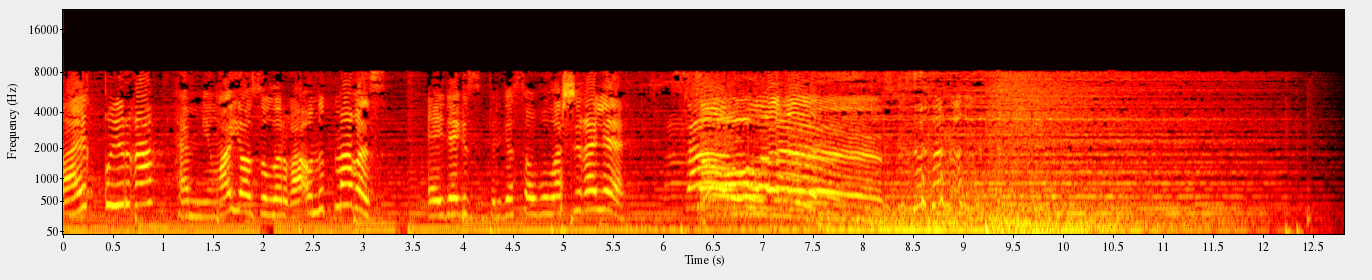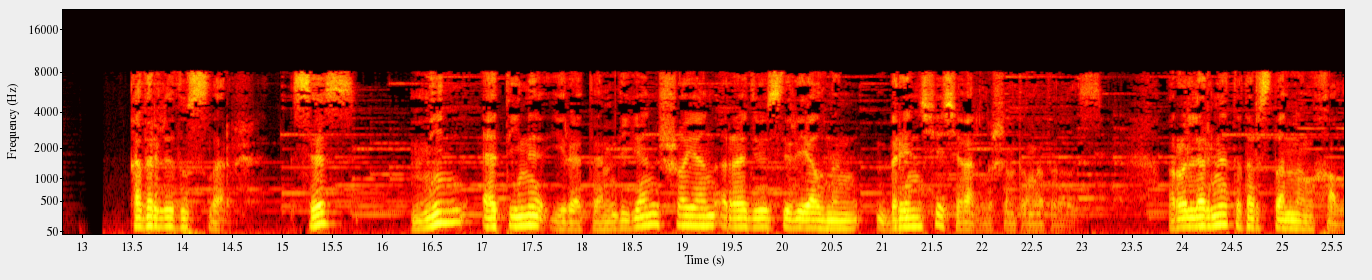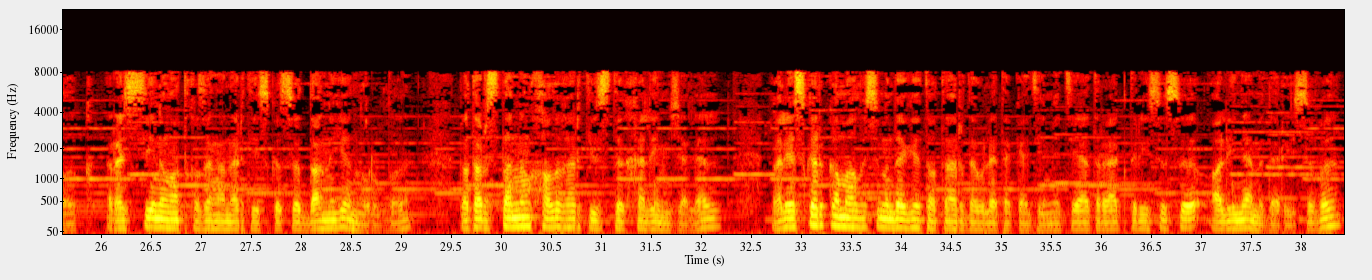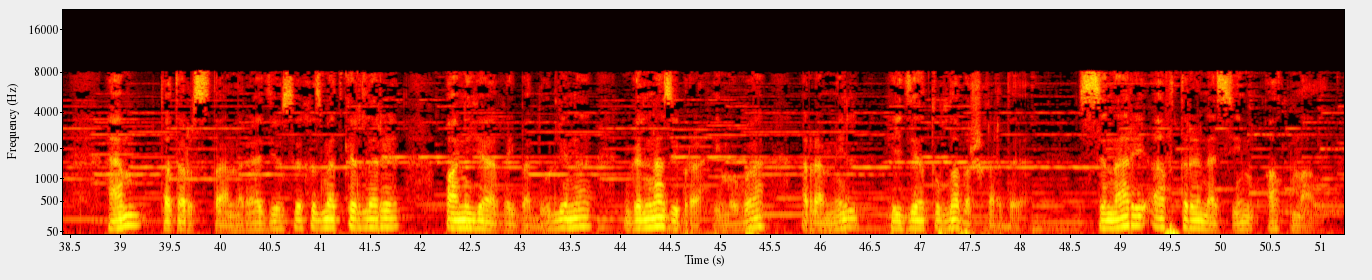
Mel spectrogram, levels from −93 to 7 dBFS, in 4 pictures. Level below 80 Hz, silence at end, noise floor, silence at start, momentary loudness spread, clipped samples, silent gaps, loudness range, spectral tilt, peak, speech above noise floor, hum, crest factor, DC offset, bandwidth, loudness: -36 dBFS; 0 s; -59 dBFS; 0 s; 16 LU; under 0.1%; 13.12-13.18 s; 6 LU; -4 dB/octave; 0 dBFS; 40 dB; none; 18 dB; under 0.1%; 8.6 kHz; -19 LUFS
